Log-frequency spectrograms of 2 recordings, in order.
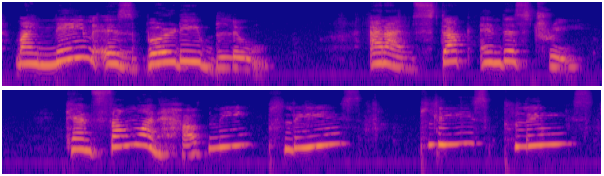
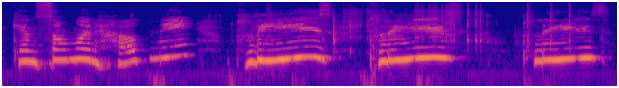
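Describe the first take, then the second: First: Climbing higher, begging please; loud pleading call. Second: High, loud begging please; pleading cry. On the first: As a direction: call out as loud as a little bird can. Bird calls loud as can. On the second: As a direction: plead louder each time. Bird begs louder. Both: Acted.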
